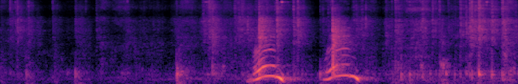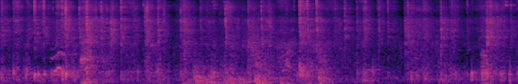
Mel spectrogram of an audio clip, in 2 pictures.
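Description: Two young dogs playing rough on a hard floor: claws skittering and bodies scuffling throughout, with two short whines, each rising and falling, about two and a half and three and a half seconds in.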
